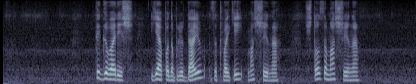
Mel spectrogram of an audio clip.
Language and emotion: Russian, neutral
